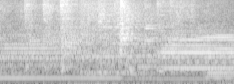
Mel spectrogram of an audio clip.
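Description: Free-jazz improvisation on clarinet, tenor saxophone and drums: a long held reed note drops slightly in pitch about halfway through, over a couple of washy cymbal strikes.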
